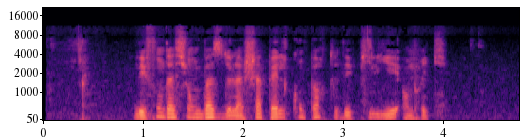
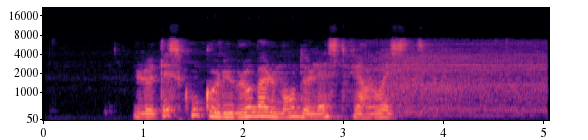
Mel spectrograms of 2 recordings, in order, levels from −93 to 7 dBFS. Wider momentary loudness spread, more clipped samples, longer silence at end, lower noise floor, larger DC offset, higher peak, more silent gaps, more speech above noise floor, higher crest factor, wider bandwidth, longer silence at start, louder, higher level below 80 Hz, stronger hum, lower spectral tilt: about the same, 19 LU vs 19 LU; neither; first, 0.75 s vs 0 s; second, -58 dBFS vs -73 dBFS; neither; about the same, -4 dBFS vs -4 dBFS; neither; second, 34 dB vs 51 dB; about the same, 22 dB vs 20 dB; first, 11.5 kHz vs 7.4 kHz; second, 0.35 s vs 0.9 s; about the same, -24 LUFS vs -22 LUFS; first, -48 dBFS vs -58 dBFS; neither; about the same, -5 dB/octave vs -5.5 dB/octave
